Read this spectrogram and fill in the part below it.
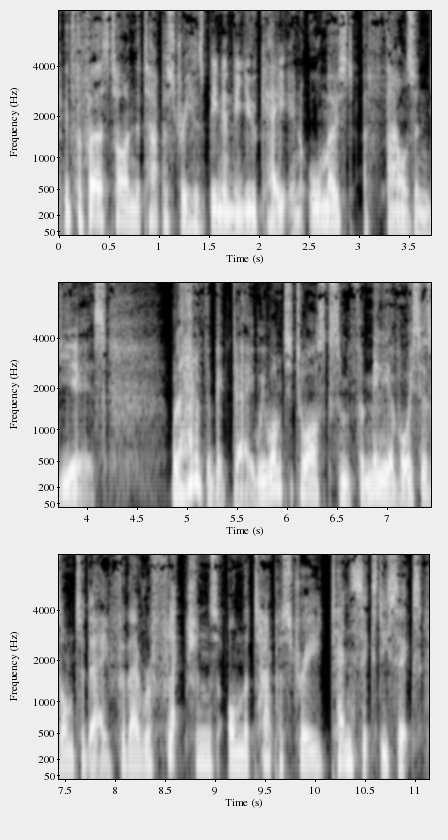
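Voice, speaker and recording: A man's voice: medium pitch, no echo. A British man presenting on the radio from a studio, reading scripted introductions.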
